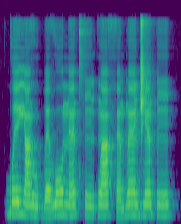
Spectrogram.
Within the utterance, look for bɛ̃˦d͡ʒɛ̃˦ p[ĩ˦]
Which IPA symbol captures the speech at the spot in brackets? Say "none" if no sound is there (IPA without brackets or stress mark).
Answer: ĩ˧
